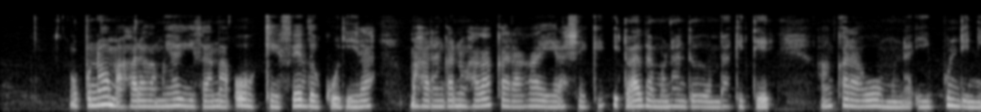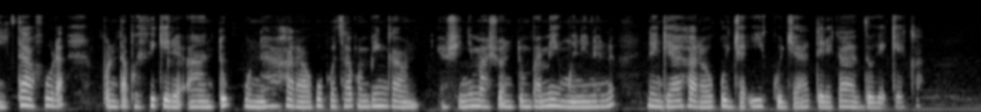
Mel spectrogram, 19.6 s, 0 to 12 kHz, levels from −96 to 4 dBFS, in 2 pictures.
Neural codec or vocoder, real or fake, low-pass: none; real; 7.2 kHz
